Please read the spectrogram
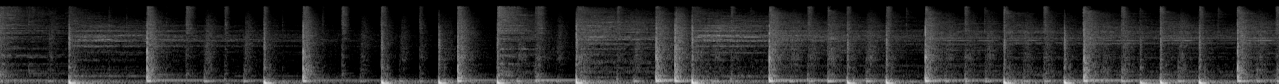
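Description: Raw, unprocessed multitrack recording of an acoustic drum kit playing a steady groove: regular kick and snare hits under continuous hi-hat and cymbals.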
